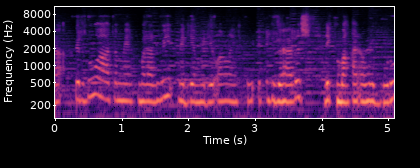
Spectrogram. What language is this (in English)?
Indonesian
